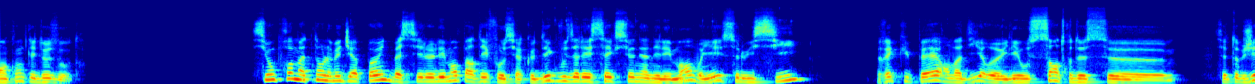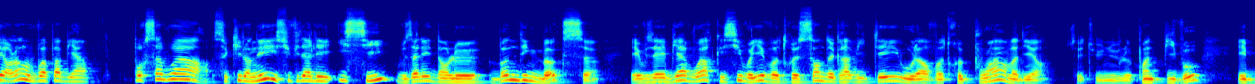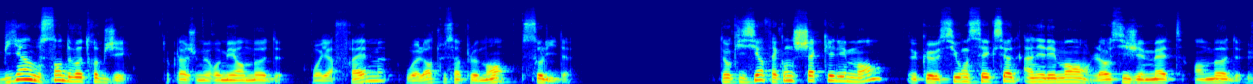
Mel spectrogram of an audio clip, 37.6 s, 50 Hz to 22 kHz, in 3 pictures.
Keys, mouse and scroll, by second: 2.2-4.2 drag, 5.5-9.6 right drag, 8.4-10.2 middle drag, 12.3-14.1 middle drag, 16.0-17.9 drag, 18.9-20.7 middle drag, 25.0-26.8 middle drag, 27.0-28.9 drag, 29.5-31.4 drag, 30.8 middle click, 31.2-32.5 middle drag, 32.5 right click, 36.7 KP_7.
